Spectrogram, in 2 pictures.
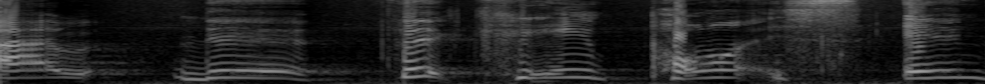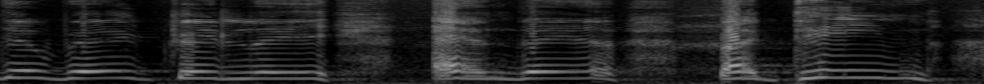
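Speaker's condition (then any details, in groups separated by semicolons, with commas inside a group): Cerebral palsy; speech impairment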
